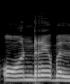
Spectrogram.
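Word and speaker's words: honorable: तो इसको रीड करते हैं ऑनरेबल नहीं कि ऑनरेबल। इसमें एज साइलेंट जैसे हम बोलते हैं ऑनेस्ट उस टाइप से।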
